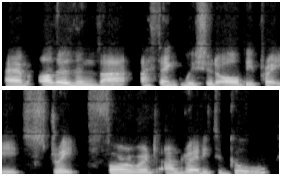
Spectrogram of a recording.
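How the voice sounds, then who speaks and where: A man's voice: sits high, steady tone, a little slow, vocal fry, darkish tone, no echo, poor audio. A man chairing an online debate on a video call, giving polite, hesitant instructions full of ums. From Scotland. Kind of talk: procedural briefing on a video call. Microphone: video call microphone.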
